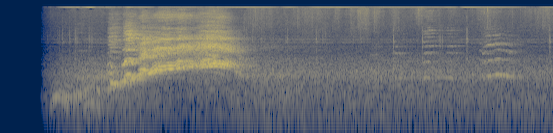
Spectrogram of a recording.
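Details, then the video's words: A rescued chimpanzee at Chimpanzee Sanctuary Northwest screams during a brief scuffle among group members in a neighboring area: a loud, harsh scream rising steeply in pitch over about two seconds, then fading into room noise with faint later cries. "Chimpanzee runs in response to scream from group member"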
